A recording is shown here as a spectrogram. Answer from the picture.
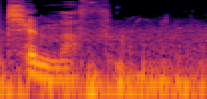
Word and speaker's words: Teignmouth: ends up in tin muth so it's pronounced tin at the end so it's teen tane and tin and just to add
